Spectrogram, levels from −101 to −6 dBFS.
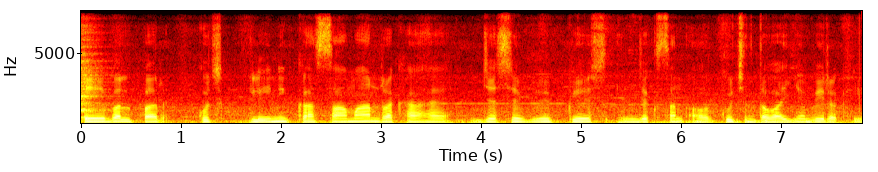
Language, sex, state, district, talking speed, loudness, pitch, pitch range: Hindi, male, Madhya Pradesh, Katni, 130 wpm, -19 LUFS, 105 Hz, 105-115 Hz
